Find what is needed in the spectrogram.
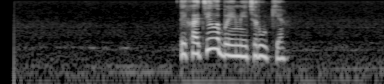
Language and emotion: Russian, neutral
